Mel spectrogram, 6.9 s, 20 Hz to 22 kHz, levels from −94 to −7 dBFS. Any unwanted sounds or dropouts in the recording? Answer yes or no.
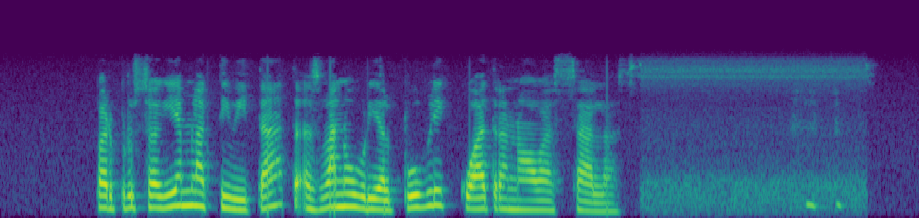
yes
